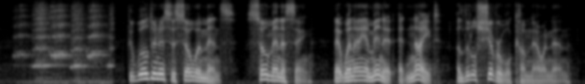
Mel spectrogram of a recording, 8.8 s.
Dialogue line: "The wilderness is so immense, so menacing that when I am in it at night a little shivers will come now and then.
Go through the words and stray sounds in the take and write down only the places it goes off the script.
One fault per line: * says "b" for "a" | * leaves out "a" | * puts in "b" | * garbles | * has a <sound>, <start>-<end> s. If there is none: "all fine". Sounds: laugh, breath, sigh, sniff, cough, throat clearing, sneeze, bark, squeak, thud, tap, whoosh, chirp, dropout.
* has a squeak, 0.2-1.7 s
* says "shiver" for "shivers"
